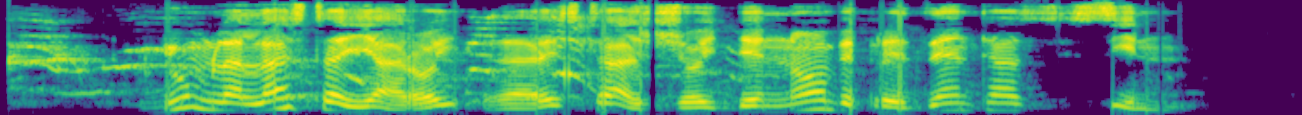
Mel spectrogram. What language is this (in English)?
Esperanto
